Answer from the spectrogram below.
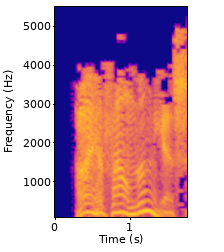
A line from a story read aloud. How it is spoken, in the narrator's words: I said hoarsely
